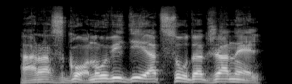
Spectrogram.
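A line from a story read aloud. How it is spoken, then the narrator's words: Yelled. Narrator (Russian): завопил Кирин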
